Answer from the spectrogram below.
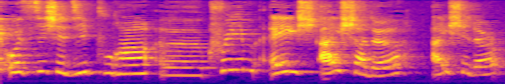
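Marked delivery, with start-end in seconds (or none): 2.1-5.0 slow, careful English with a French accent. Real, not acted. Vlogger attempting product name for viewers, French-accented English. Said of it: "ceux qui aiment mon accent anglais".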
